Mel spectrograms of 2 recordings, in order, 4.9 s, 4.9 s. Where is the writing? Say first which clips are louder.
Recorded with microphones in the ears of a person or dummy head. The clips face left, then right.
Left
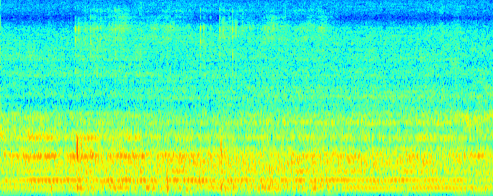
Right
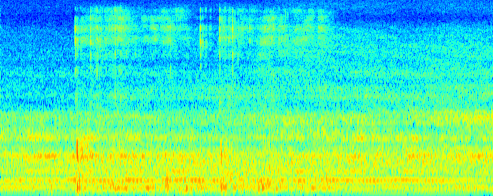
Left 1 dB; 20° right (ahead or behind), 5 m.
